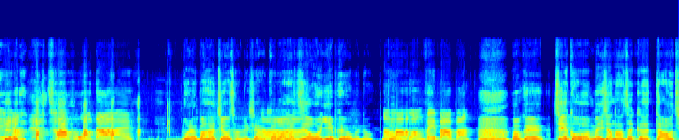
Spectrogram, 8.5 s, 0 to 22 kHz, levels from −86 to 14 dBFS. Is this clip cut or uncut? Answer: cut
